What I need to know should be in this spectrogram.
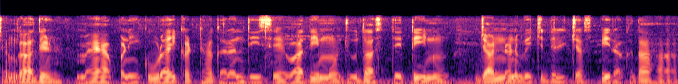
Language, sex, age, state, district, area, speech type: Punjabi, male, 18-30, Punjab, Ludhiana, rural, read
